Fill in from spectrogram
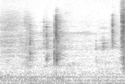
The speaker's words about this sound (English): Those were some dice that were just rolled. They certainly were.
